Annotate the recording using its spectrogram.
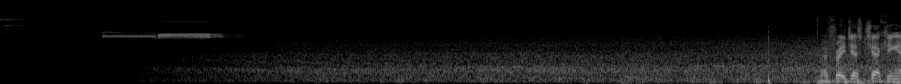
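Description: A large stadium crowd murmurs and cheers, growing louder.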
